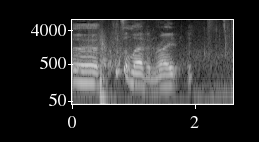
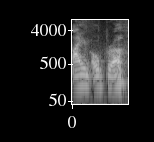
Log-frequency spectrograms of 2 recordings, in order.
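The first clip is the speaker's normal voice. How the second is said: ordinary talk, nothing marked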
